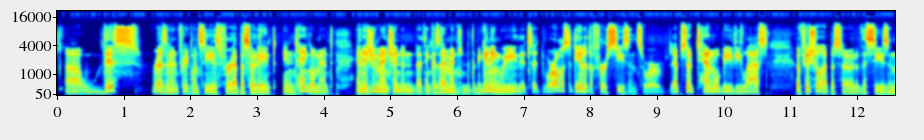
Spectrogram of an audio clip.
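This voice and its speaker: Man, podcast host, average pitch, casual conversational delivery, dry close sound. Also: brisk, no room sound. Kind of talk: casual hosted podcast discussion.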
